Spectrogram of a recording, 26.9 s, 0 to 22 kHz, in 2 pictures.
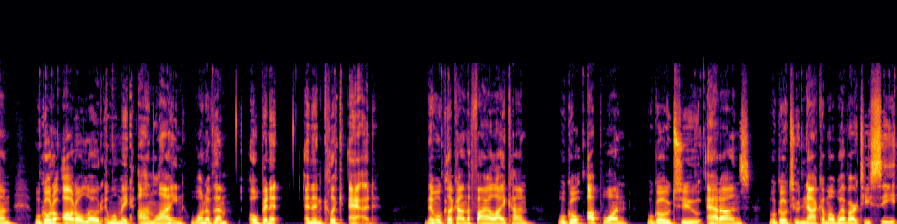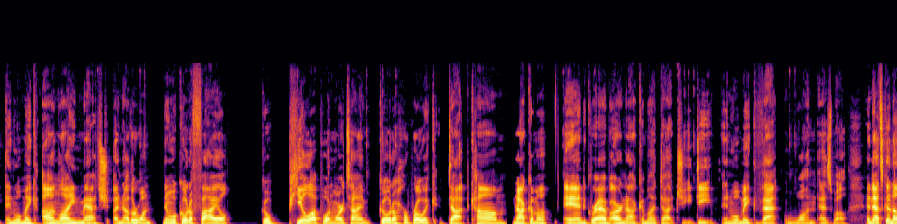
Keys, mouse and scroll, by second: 0.6 click, 0.8 click, 1.6 click, 3.2 click, 5.0 click, 6.6 click, 8.7 click, 10.4 click, 10.5 click, 11.8 click, 12.0 click, 13.1 click, 13.3 click, 15.5 click, 16.3 click, 17.8 click, 19.1 click, 19.3 click, 21.9 click, 23.6 click, 23.7 click, 25.3 click.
